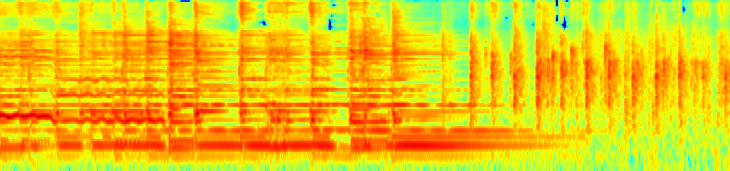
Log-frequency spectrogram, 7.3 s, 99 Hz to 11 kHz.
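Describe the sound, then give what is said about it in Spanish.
A sung song with instruments holds its final notes, then a small audience breaks into scattered, uneven applause, individual claps clearly distinguishable for the last couple of seconds. “Yo creo que habría 15 personas en ese lugar por los aplausos que se escuchan.”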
